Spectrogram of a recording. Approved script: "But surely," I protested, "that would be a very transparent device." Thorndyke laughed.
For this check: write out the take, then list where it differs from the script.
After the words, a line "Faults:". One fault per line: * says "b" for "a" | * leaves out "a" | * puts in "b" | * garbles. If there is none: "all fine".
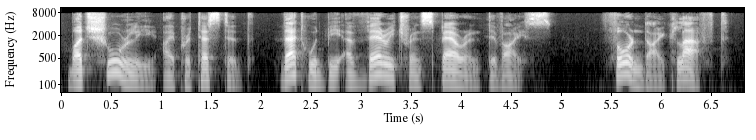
"But surely," I protested, "that would be a very transparent device." Thorndyke laughed.
Faults:
all fine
